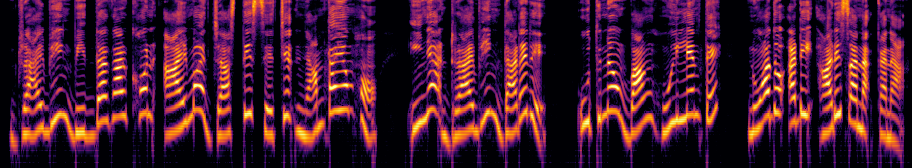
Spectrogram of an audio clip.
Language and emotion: Santali, angry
